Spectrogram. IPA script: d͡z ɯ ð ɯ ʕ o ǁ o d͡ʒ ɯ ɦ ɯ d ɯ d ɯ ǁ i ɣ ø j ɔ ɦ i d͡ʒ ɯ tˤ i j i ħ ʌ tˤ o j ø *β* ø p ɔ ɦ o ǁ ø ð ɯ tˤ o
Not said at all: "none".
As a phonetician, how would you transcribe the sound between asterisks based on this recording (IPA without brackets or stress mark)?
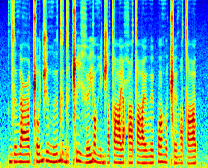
β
